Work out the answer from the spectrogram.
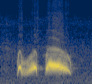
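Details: Decoy spotted dove coo meant to spur captive males into answering fight coos: a clipped rising-falling opening, a burry middle note, then a long, even, slightly throbbing coo. No other sounds.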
